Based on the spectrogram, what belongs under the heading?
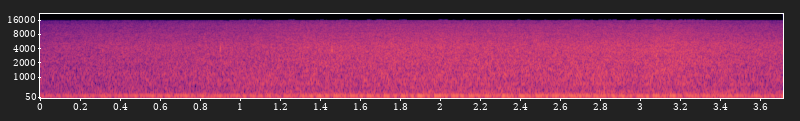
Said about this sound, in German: Der Diesel läuft auf vollen Touren, doch die Strömung wird jetzt immer stärker. Es ist ein schmales Fahrzeug, nur 2,5 Meter breit, aber 30 Meter lang.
